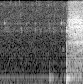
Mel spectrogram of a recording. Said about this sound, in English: Plus, if you say yes, I get to do the pouring thing again, and that makes me happy. Come on. You want to listen to the pouring noise again, too.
